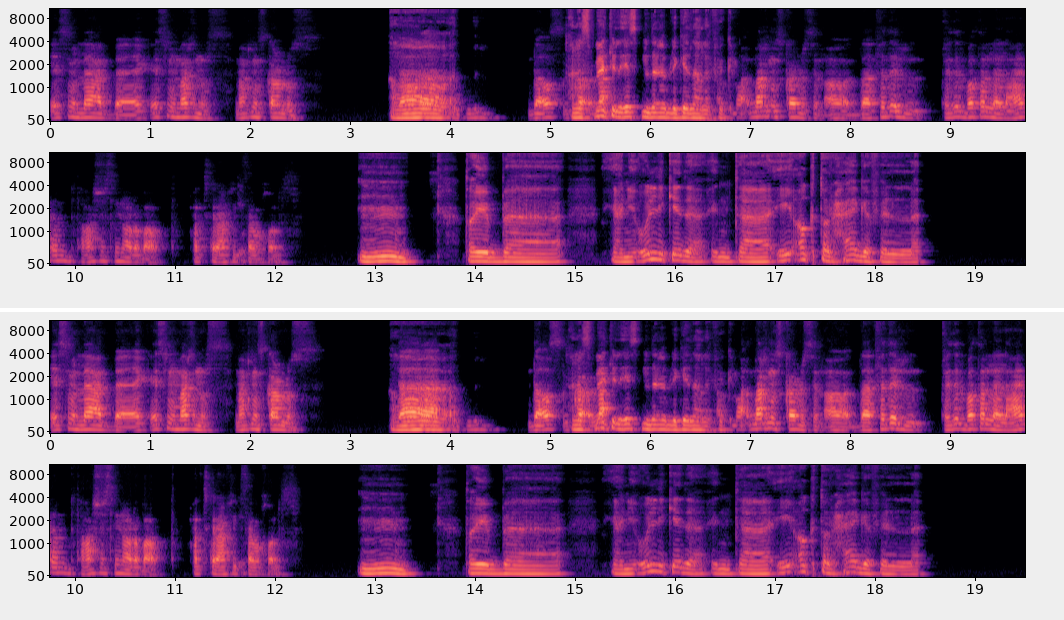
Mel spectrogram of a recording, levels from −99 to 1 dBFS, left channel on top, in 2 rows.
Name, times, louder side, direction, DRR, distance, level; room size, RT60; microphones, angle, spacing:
voice 1, 0.0-2.5 3.4-4.1 4.8-5.6 6.8-10.9 11.2-12.1, right 3 dB, 45° right, 0.6 m, -31 dB
voice 2, 3.4-4.0 5.2-6.9 12.8-14.9 15.4-18.4, left 2 dB, 30° left, 0.4 m, -30 dB
4.5 x 3.5 x 2.7 m
head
